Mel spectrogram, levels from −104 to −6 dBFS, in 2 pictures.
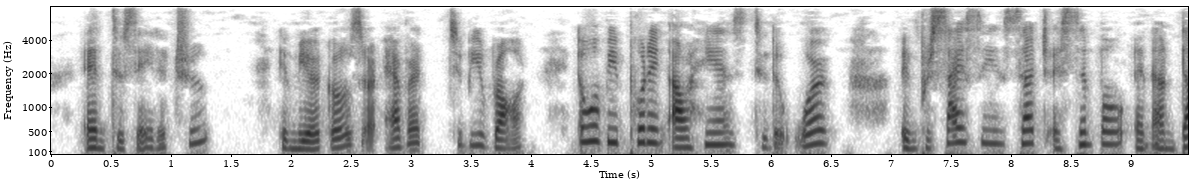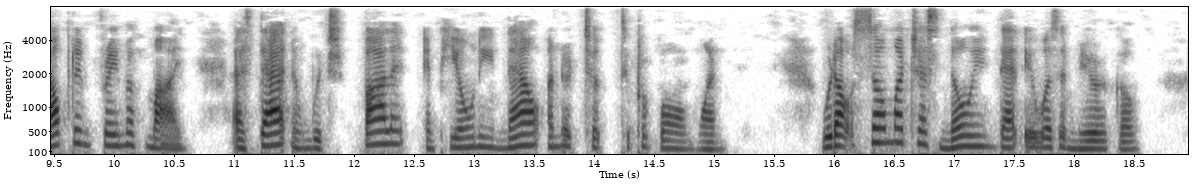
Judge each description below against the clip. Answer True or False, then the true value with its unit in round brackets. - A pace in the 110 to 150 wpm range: False (170 wpm)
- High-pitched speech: True (200 Hz)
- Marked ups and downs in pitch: True (6.7 semitones)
